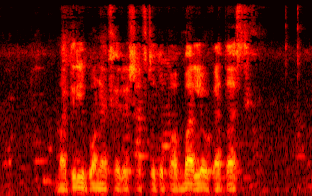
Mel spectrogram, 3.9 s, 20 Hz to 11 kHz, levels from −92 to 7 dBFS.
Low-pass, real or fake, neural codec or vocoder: 9.9 kHz; real; none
